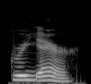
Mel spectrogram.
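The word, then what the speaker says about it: Gruyère: as a noun swiss cheese with small holes gruyere is spelled g r u y e r e gruyere you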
